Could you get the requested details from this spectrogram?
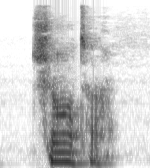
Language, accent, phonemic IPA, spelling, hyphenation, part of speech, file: English, Southern England, /ˈt͡ʃɑːtə/, charter, char‧ter, noun / adjective / verb, LL-Q1860 (eng)-charter.wav
- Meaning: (noun) A document issued by some authority, creating a public or private institution, and defining its purposes and privileges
